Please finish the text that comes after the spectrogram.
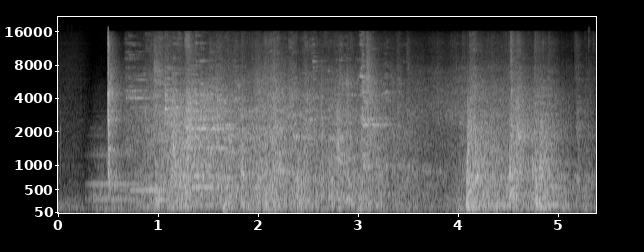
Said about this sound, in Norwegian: Sånn hørtes det ut da Oslo Plazas møbler fløy veggimellom i storfilmen 'Skjelvet'. Men katastrofefilmen ble ikke filmet i Norge. I stedet bygde produsentene opp kulissene i Tsjekkia.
